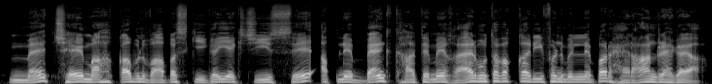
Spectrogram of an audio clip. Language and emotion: Urdu, surprised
